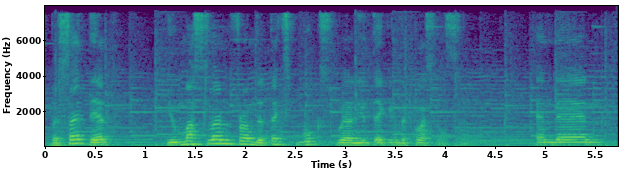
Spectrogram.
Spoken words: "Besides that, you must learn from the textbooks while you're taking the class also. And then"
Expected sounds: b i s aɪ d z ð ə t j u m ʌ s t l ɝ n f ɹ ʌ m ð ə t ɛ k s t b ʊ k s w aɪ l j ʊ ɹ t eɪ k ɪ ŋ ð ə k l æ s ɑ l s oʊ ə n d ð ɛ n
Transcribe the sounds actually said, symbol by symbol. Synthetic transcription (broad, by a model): b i s aɪ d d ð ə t j u m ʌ s t l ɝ n f ɹ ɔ m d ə t ɛ k s t b ʊ k s w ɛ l j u t eɪ k ɪ ŋ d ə k l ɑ s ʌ s ə n d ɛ n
